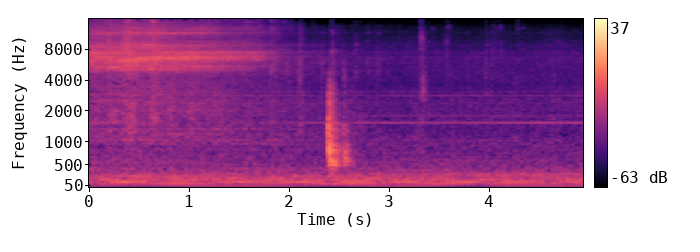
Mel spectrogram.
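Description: Motorized target carrier on an indoor range running along its overhead track, a steady hiss over a low hum that stops about two seconds in as it brings the paper target up to the shooting booth. About half a second later comes a single sharp knock.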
